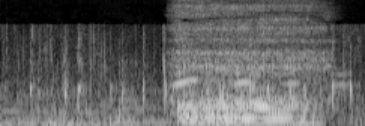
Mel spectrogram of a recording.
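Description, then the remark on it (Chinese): Hooves of a horse being ridden across a quiet field clip-clop in a steady, even rhythm. Then a loud, drawn-out horse whinny breaks in over the hoofbeats before fading, leaving the clopping to continue. “一天，王子骑马穿过一片寂静的田野”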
